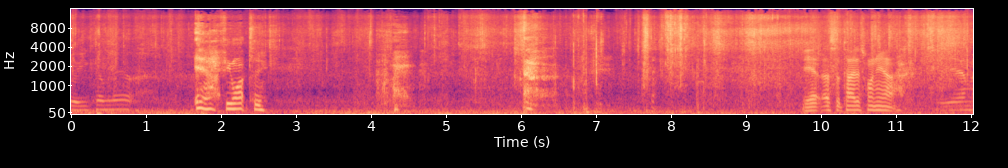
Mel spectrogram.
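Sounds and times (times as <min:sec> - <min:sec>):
dry leaves and dirt crunching: 0:00.0 - 0:12.0.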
